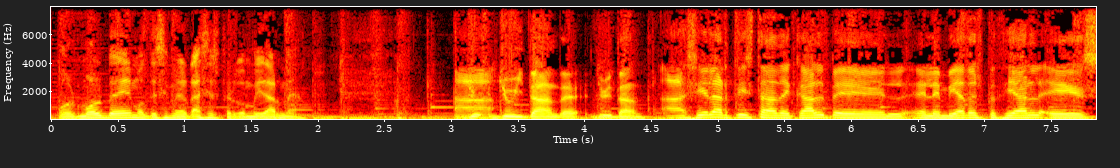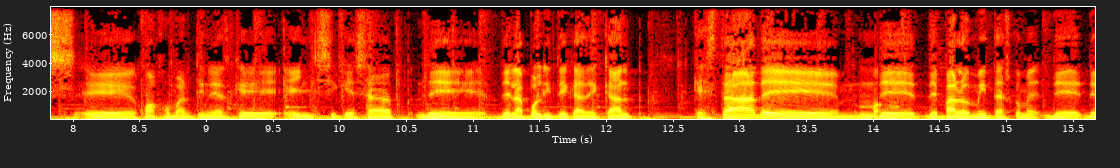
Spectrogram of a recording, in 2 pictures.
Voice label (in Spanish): entrevista radio; compromis per calp; Radio Sirena COPE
